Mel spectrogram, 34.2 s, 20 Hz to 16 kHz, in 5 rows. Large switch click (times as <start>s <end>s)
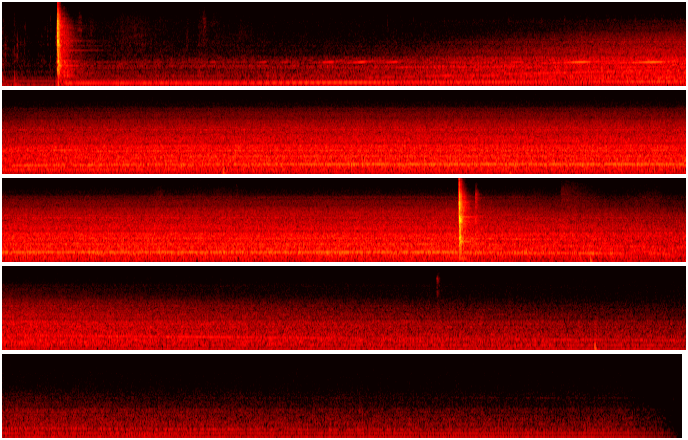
0.5s 3.2s, 18.2s 18.6s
